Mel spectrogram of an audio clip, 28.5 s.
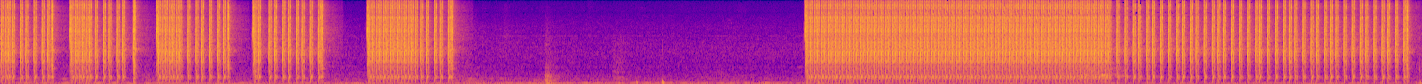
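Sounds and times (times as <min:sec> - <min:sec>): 
Nikon D5 camera shutter burst at 12 frames per second: 0:00.0 - 0:06.7, 0:07.3 - 0:09.4, 0:16.1 - 0:28.4.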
